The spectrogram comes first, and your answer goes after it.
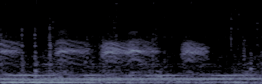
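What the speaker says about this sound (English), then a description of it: "But I can also hear some crows." In the snowy wilderness of The Long Dark, crows caw in a short series of three or four harsh calls, faint and distant over a low steady background hum.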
